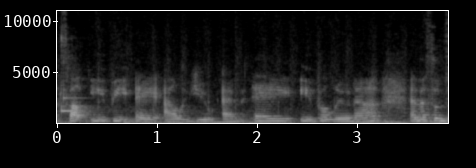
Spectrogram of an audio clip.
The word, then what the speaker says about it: Eva Luna: a literary feel to it next name is eva luna cell e-v-a-l-u-n-a eva luna and this one's a mashup name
